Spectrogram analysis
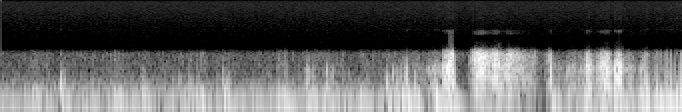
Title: Heartbeat auscultation stethoscope heart sounds normal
